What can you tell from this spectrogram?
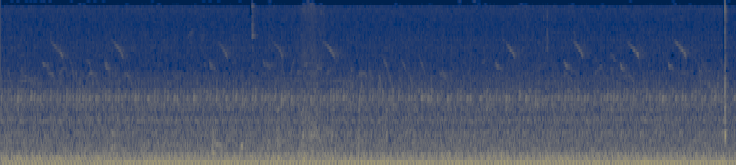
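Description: Vehicle engine idling steadily, with a short, high falling chirp repeating about twice a second over the hum.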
